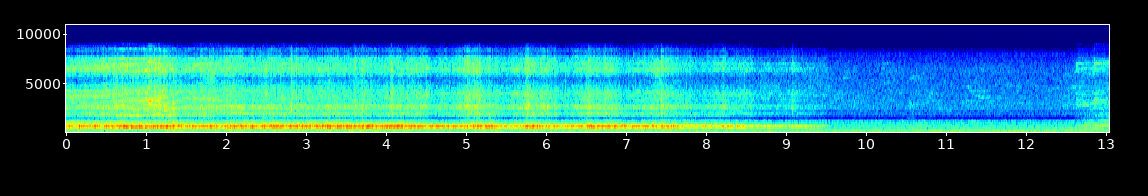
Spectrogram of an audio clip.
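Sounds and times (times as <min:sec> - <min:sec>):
toy train sound effect: 0:00.0 - 0:09.5, 0:12.6 - 0:13.0.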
